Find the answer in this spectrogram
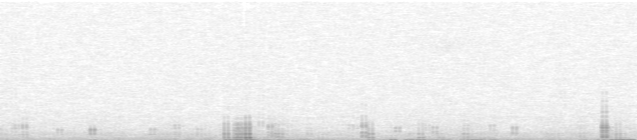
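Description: Near silence: room tone with a faint steady low hum and a few faint brief sounds, the clearest about two and a half seconds in.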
